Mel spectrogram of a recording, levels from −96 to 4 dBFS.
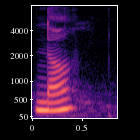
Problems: none marked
